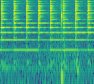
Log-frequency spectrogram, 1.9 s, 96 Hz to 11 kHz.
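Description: Model level crossing warning bell sound played through an Arduino-driven MP3 module, striking in a steady rhythm about four times per second, each ring bright and metallic with a sustained tonal hum, close and fairly loud with no talking.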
